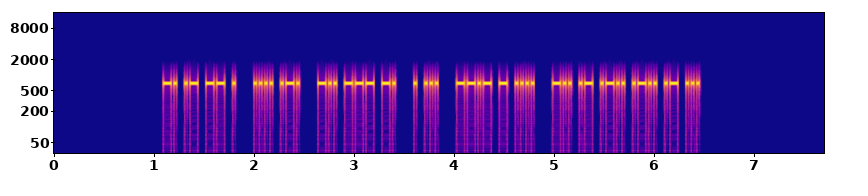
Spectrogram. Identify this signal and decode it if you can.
Morse code, heard as a keyed tone, about 46 wpm, 700 Hz. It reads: NAME HR DON ES QTH DALLAS
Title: Common QSO Phrases Encore 45wpm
